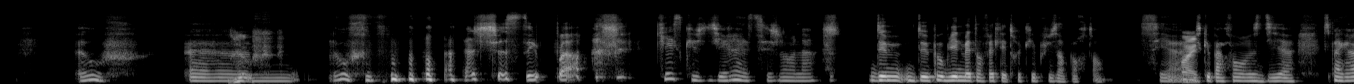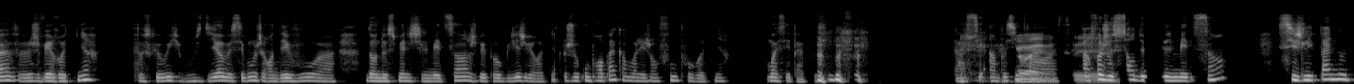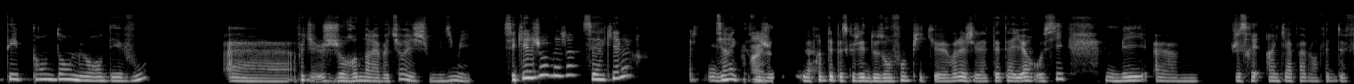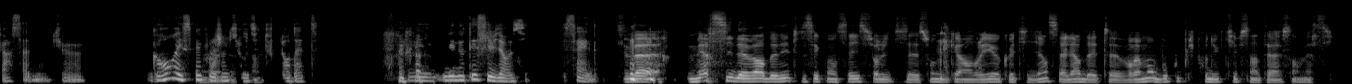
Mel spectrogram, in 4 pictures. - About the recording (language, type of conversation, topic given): French, podcast, Quelle petite habitude a changé ta vie, et pourquoi ?
- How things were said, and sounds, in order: laugh; laughing while speaking: "je sais pas"; laughing while speaking: "De ouf"; chuckle; chuckle; chuckle; chuckle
